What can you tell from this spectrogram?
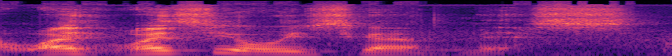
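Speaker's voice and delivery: ordinary talk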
